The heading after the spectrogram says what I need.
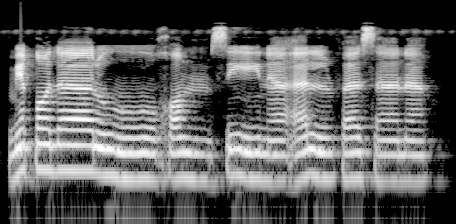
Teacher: قاف ساکن ہے، حروف قلقلہ میں سے، اس لیے موٹا بھی پڑھیں گے، قلقلہ بھی کریں گے۔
